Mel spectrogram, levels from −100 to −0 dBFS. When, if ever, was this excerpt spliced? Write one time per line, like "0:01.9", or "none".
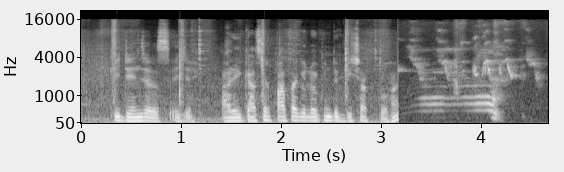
0:03.2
